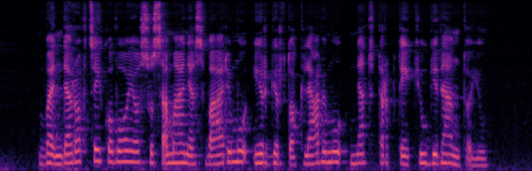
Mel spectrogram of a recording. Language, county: Lithuanian, Klaipėda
